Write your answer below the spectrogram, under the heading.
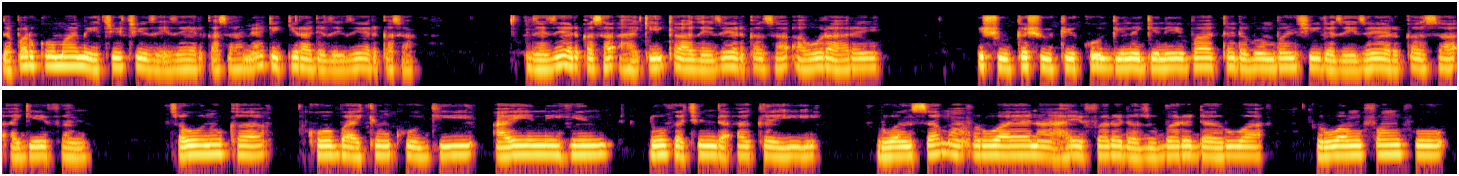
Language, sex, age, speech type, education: Hausa, male, 15-29, spontaneous, primary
